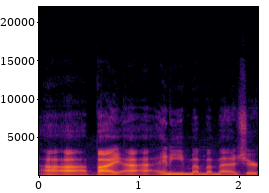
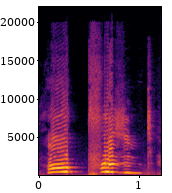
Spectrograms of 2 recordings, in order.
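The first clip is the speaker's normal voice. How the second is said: loud, drawn-out high squeal; thrilled daughter; 12 dB louder, slower than usual. Acted. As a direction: squeal with delight at a gift. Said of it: "She's like".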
